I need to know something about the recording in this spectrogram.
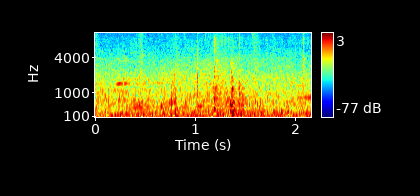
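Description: Background voices talking indistinctly, with one short sharp click about one and a half seconds in.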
